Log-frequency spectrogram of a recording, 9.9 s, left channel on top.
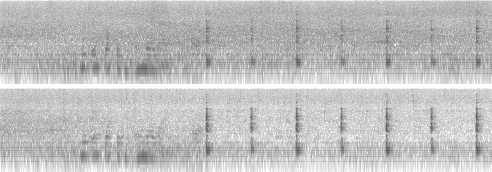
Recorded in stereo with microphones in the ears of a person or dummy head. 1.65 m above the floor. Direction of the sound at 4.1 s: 30° right (ahead or behind).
